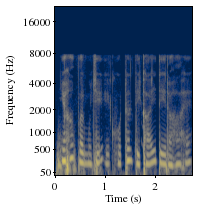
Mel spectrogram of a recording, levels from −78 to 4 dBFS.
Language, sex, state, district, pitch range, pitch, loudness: Hindi, female, Himachal Pradesh, Shimla, 190-215 Hz, 195 Hz, -21 LUFS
